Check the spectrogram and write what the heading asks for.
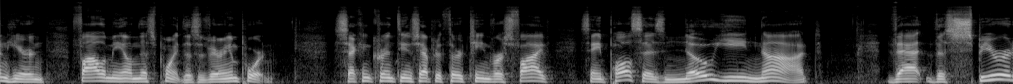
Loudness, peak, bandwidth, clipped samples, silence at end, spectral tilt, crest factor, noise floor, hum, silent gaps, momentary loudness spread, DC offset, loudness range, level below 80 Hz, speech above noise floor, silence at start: -19 LUFS; -4 dBFS; 16 kHz; under 0.1%; 0 s; -5 dB/octave; 16 dB; -49 dBFS; none; none; 8 LU; under 0.1%; 2 LU; -52 dBFS; 30 dB; 0 s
